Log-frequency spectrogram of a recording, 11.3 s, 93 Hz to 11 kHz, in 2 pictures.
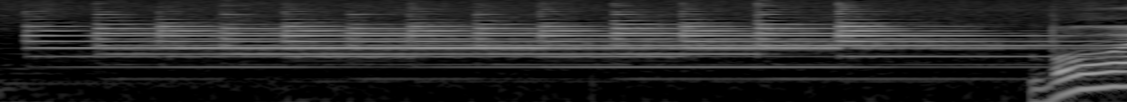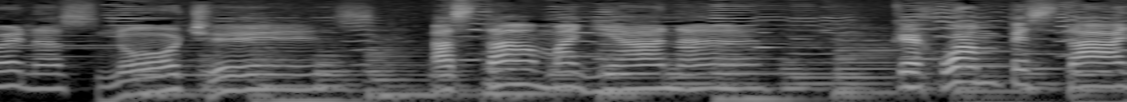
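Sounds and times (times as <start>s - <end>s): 
bells ringing ding dong: 0.0s - 7.7s
speech: 5.2s - 11.2s.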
